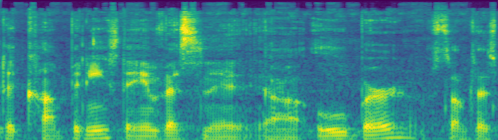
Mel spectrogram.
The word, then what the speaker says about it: Uber: They invest in Uber, sometimes pronounced Uber, and they actually invest in Turo as well.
